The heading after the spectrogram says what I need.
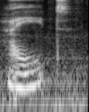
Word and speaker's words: height: another word um height height the GH is silent so I you know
